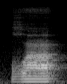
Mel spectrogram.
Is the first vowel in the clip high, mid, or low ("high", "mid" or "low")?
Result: low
